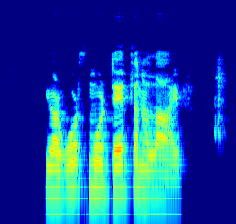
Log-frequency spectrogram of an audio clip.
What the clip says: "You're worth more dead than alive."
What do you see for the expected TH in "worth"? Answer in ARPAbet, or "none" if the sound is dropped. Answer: TH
